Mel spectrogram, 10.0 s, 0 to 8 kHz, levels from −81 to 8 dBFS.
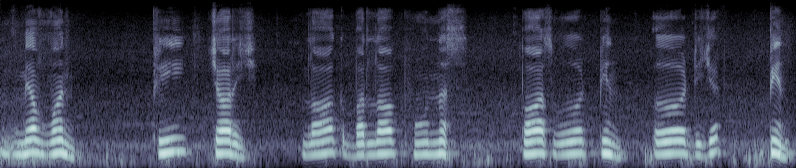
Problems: constant background noise, background conversations at intervals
